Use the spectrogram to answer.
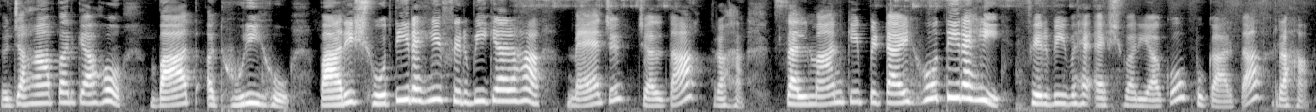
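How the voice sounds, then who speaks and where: A woman's voice: fairly high pitch, big pitch swings, takes it slowly, fairly bright tone. A woman teaching an exam-prep grammar lesson, mixing in English words and quizzing viewers with questions she answers herself. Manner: repeats her own questions and answers them, quizzing viewers; mixes English words into her speech.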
